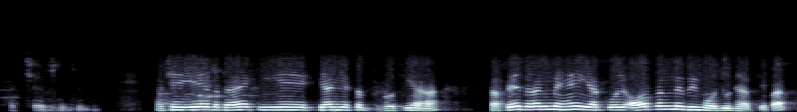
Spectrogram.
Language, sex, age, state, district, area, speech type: Urdu, male, 30-45, Bihar, Gaya, urban, conversation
